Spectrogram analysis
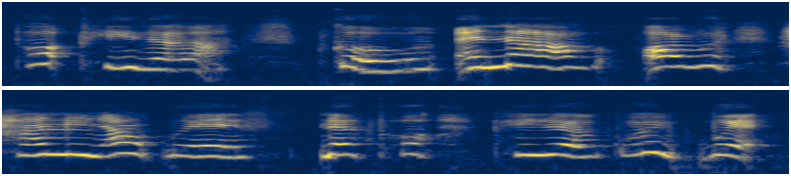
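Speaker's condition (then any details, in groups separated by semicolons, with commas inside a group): Cerebral palsy; not quadriplegic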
